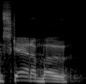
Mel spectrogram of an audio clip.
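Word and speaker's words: Skattebo: So shout out to Cam Scatabo. Boo. That's how the people pronounce it when I was watching his highlights.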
